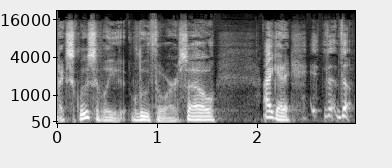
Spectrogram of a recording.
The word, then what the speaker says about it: Luthor: the next one is I have seen it said it's spelled with an o r not an e but there are so many words that end with o r that are not pronounced that way plus it's a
